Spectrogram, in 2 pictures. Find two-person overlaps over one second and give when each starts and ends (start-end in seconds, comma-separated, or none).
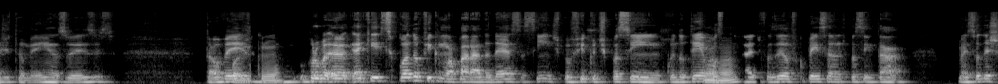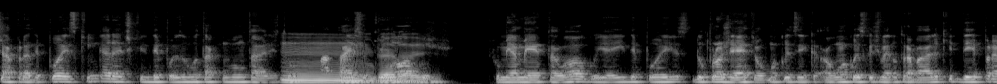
12.8-14.4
